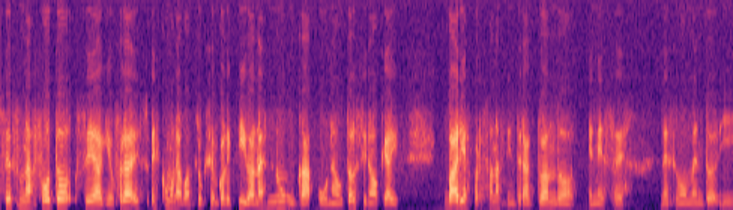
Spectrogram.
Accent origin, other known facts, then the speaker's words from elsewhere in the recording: Carapachay, Buenos Aires Province, Argentina; de Carapachay.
